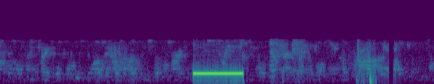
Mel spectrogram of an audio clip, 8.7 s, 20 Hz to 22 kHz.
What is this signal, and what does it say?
Ringback tone (Europe, 425 Hz), with speech.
